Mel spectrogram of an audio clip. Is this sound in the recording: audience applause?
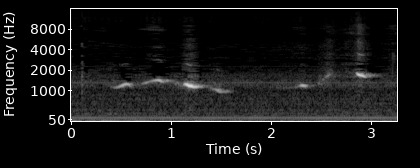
no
